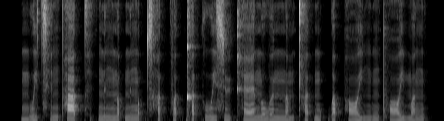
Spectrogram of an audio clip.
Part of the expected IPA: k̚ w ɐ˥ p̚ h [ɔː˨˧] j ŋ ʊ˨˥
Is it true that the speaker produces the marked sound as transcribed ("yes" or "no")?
yes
